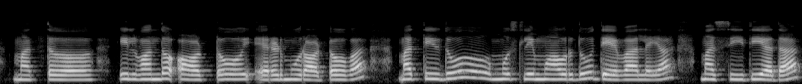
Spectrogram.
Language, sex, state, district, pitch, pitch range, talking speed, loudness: Kannada, female, Karnataka, Bidar, 235 Hz, 220-245 Hz, 105 wpm, -15 LUFS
